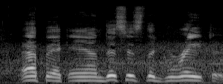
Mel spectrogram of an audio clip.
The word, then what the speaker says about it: Epoch: in that way but this is spelled epoc h epic and this is the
